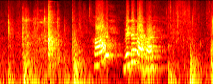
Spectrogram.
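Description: A young woman exclaims excitedly close by.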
